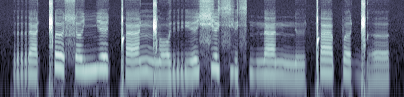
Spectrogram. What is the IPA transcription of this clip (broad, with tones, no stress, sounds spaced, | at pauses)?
r a˩ ǁ ɐ˥˩ ɬ ɐ˧ ɲ ɛ˥ ǃ a˩˥ ŋ͡ǁ ɔ˩ rʲ ɛ˩˥ ɕ ɛ˥ sʲ ɐ˥˩ sʲ nː a˧ nː ø˩ ǃ a˥ p ɐ˧ ɡ͡ǁ ɐ˩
